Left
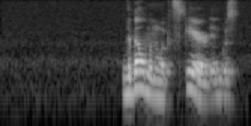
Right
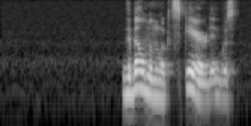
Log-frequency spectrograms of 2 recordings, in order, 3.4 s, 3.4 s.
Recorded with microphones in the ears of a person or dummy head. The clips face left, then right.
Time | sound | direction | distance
1.6 | a man speaking | 25° right (ahead or behind) | 0.5 m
